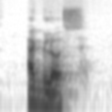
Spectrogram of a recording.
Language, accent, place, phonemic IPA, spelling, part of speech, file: French, France, Lyon, /a.ɡlɔs/, aglosse, adjective, LL-Q150 (fra)-aglosse.wav
- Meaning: aglossal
